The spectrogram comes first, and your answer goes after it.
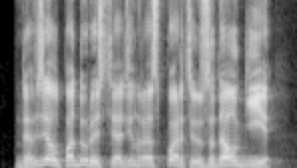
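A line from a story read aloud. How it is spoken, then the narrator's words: Shout in the face. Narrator (Russian): крикнул мне в лицо угорь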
